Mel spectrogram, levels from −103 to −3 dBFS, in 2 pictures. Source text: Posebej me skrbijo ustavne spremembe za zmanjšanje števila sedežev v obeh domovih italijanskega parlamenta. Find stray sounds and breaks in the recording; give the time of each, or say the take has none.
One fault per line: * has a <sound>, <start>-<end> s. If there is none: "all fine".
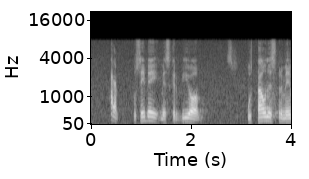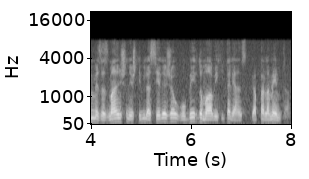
* has a chirp, 0.4-0.6 s
* has a dropout, 3.2-3.4 s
